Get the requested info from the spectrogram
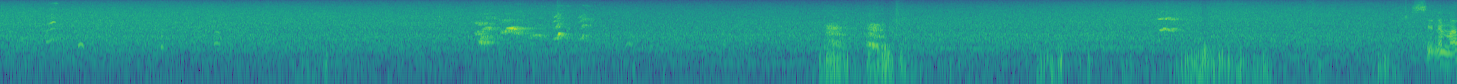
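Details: A litter of German Shepherd puppies, five and a half weeks old, in a garden: short high whimpers and yips come in scattered bursts of one or two over steady outdoor background hiss.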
